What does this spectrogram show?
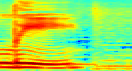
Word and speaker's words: Leah: Among her nicknames were Lulu, based on the comic character Little Lulu as a child, Leah, which was pronounced Lee, in the 80s and 90s.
